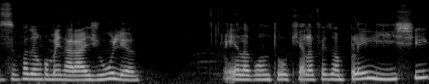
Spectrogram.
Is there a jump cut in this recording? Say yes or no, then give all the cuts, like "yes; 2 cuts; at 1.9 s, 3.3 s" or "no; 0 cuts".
no; 0 cuts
